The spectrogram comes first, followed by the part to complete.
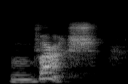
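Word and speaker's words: ваш: So this word is vache, which my son finds very amusing because it's the same as the French word for cow, but vache.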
